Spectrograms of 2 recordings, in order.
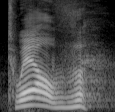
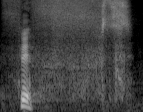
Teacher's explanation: It's not five, but fifth. So there's, the vuh becomes fuh, which in speech term, means it becomes voiceless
